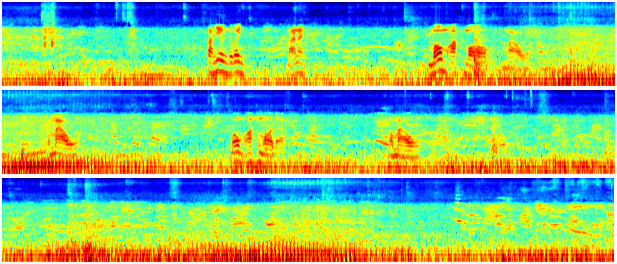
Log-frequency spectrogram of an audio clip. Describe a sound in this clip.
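Men and women chatter nearby in a busy outdoor market.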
